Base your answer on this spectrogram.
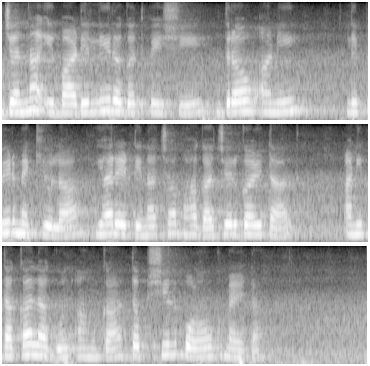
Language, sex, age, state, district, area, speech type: Goan Konkani, female, 30-45, Goa, Pernem, rural, read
